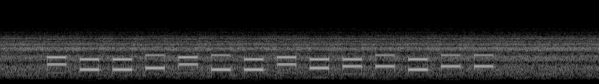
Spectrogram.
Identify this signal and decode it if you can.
DTMF, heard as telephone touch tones, dialled by machine, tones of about 190 ms, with radio hiss. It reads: 01160310479199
